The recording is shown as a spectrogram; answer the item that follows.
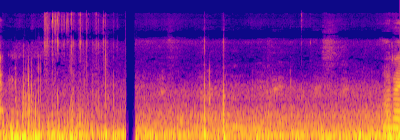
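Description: Wind rumbling on the microphone outdoors, a steady low noise without distinct events, broken by a split-second dropout a little over a second in; a man's voice begins at the very end.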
